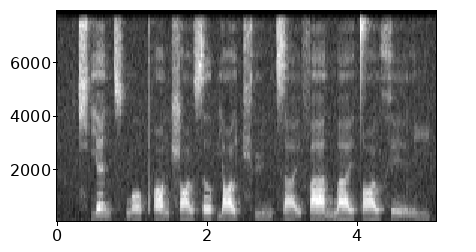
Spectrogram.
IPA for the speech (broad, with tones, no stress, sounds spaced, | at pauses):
t͡ɕʰ j ɛ˥ n t͡sʰ w ɔ˨˩ pʰ ɑ˥˩ ŋ ʂ ɑ˨˩ ʊ̯ s ɤ˥˩ p j ɑ˥ ʊ̯ t͡ɕʰ y˧˥ n t͡s a˨˩ ɪ̯ f ä˥ n̪ w a˥ ɪ̯ t̪ ɑ˥ ʊ̯ x e˨˩ ɪ̯ l i˥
